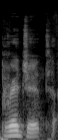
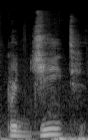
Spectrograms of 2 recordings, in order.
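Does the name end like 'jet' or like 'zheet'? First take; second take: jet; zheet. First: The name ends with a hard 'jet' sound. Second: The name ends with a soft 'zheet' sound. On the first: The speaker calls it wrong. "not Bridget. I kept saying Bridget" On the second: The speaker calls it right. "apparently, it's Brigitte"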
